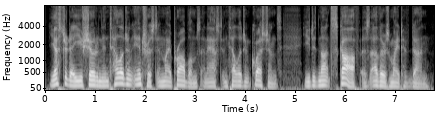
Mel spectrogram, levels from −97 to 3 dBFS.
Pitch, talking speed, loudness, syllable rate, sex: 105 Hz, 170 wpm, -19 LUFS, 5.2 syllables/s, male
